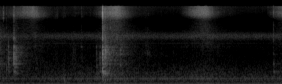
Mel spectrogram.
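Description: Small plastic toys handled on a glass tabletop: one sharp click about a second and a half in, a few faint ticks, over a steady low hum.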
